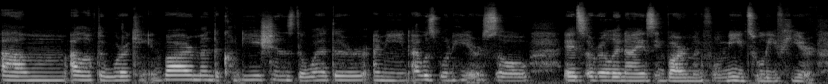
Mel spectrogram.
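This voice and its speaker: A woman speaks at a moderate pace in a monotone, flat intonation. Noticeable background noise runs under her voice. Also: medium pitch for a woman. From Vietnam, after early childhood in Czech Republic. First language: Czech, later Vietnamese. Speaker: vlogger. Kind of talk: casual Q&A vlog. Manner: casual with frequent fillers.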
